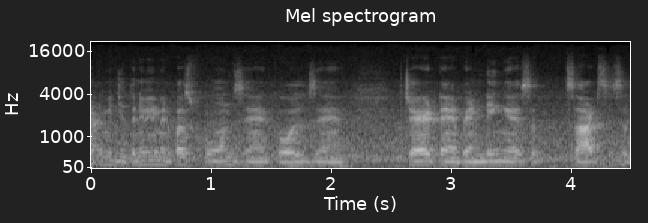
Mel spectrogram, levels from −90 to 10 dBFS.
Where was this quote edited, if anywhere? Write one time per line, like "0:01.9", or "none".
none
